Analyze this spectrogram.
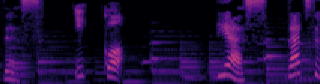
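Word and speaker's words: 一個: Double the initial K of Ko, making it KKO.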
